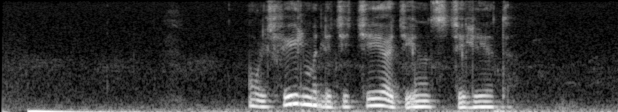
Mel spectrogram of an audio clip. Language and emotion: Russian, sad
